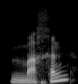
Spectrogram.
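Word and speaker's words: machen: مخن، ده اول ما نشوف بعدها تسيها فده يبقى معناها ان احنا ننطق تسيها خ، يبقى مخن او كخن او بغاوخن.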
